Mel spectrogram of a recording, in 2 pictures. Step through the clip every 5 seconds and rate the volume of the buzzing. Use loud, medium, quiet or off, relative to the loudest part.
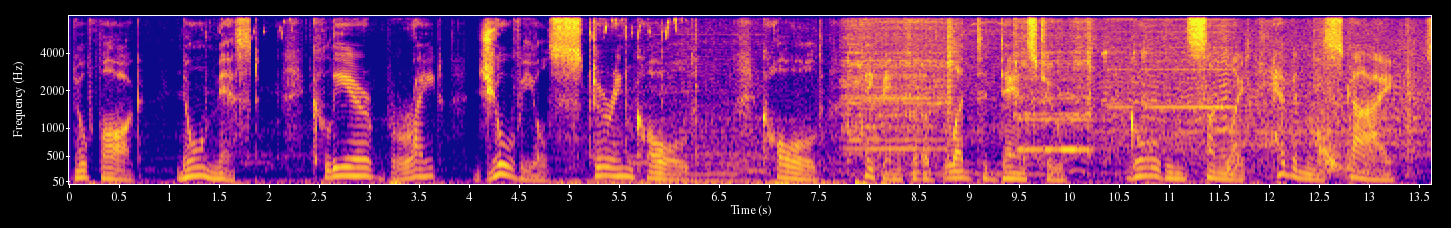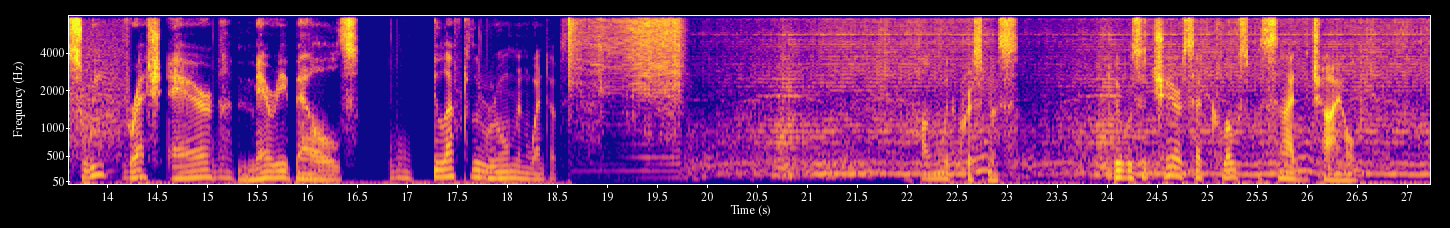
off, medium, medium, medium, loud, loud.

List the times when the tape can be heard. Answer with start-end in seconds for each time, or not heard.
12.4-13.2.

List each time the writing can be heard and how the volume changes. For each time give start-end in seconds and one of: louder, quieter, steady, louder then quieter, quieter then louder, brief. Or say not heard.
not heard.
